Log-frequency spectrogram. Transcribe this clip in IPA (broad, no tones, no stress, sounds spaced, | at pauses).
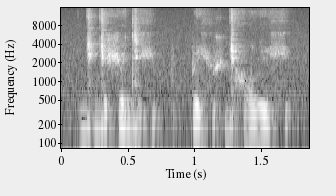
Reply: ɟ e ɟ ɛ ʃ ɘ dʲ ɐ ç ɨ pː ɨ pː e ç u ʃ ɟ ɐ h ɔ l i ç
